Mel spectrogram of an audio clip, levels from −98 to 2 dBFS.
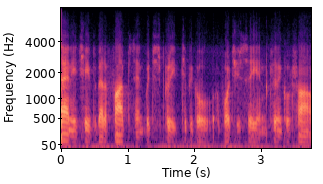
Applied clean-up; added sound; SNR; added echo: none; none; none; none.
